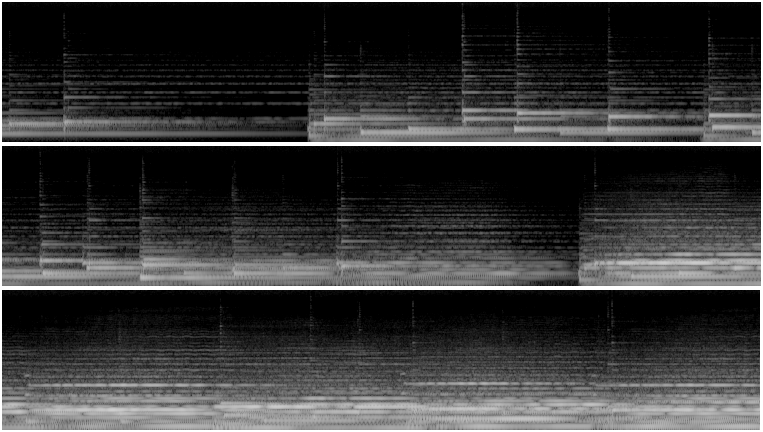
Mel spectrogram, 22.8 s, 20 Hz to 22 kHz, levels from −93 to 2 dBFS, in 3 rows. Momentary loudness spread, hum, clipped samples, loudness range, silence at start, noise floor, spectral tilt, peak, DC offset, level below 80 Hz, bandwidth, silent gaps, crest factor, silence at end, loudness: 19 LU; none; under 0.1%; 16 LU; 0 s; -63 dBFS; -8.5 dB/octave; -12 dBFS; under 0.1%; -44 dBFS; 9 kHz; none; 16 dB; 0 s; -26 LUFS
